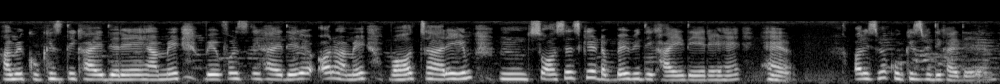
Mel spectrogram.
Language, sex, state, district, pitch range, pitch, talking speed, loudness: Hindi, female, Gujarat, Valsad, 225-260 Hz, 240 Hz, 180 wpm, -15 LUFS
